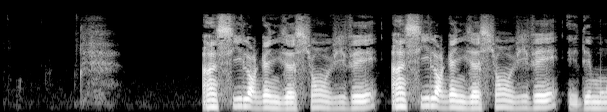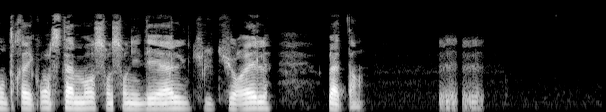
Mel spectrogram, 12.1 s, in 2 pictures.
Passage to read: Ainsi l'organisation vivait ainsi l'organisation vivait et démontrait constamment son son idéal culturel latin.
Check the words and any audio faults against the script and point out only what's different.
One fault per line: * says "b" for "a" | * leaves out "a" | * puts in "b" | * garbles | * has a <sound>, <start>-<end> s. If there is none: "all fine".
* has a laugh, 10.5-10.9 s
